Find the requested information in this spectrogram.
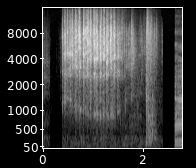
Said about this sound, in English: Okay, perception and awareness. Yep, just grabbing me dice. Difficulty 7.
